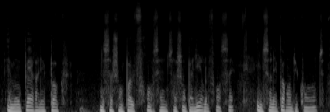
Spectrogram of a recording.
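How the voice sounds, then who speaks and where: This man's voice sits at a medium pitch with a dark, mellow tone. It is somewhat breathy, with fairly even intonation. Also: moderate pace. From France, Paris. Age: 80s+. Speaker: interviewee, wartime survivor. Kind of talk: oral history interview. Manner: halting.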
